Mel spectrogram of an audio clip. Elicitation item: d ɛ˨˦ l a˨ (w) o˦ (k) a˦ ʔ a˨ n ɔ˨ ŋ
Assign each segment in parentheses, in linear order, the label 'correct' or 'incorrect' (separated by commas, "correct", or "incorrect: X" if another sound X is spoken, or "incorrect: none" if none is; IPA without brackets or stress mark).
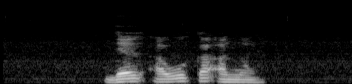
correct, correct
